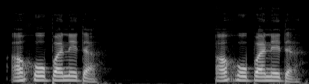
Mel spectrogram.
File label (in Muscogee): "vhopvnetv", Muscogee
